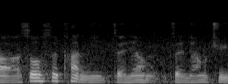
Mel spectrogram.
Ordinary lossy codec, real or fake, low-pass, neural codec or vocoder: none; fake; 7.2 kHz; vocoder, 22.05 kHz, 80 mel bands, WaveNeXt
